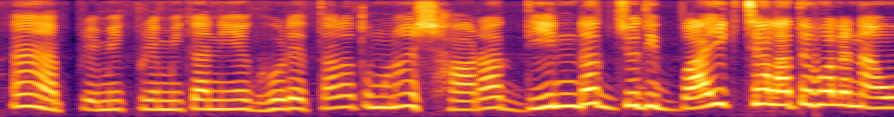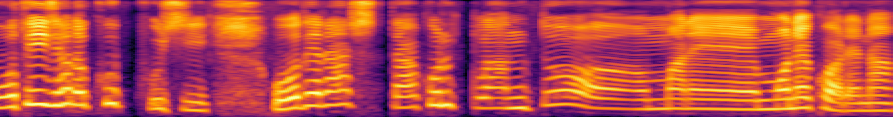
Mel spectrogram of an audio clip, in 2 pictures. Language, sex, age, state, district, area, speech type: Bengali, female, 45-60, West Bengal, South 24 Parganas, rural, spontaneous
